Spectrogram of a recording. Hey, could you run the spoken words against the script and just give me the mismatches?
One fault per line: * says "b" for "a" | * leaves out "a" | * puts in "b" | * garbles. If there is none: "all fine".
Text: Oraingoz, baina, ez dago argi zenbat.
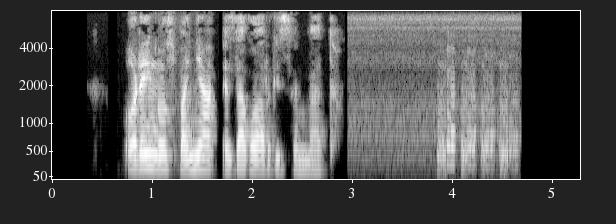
all fine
